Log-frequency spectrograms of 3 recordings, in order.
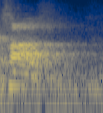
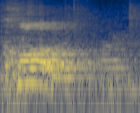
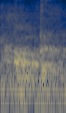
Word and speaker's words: kol: spelled with the kametz, it looks like kal, but it's kol. For example, kol Yisrael, all of Israel. So it would have the kametz there, and so you would think that it's kal, but it's actually pronounced kol.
